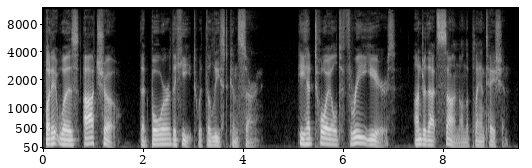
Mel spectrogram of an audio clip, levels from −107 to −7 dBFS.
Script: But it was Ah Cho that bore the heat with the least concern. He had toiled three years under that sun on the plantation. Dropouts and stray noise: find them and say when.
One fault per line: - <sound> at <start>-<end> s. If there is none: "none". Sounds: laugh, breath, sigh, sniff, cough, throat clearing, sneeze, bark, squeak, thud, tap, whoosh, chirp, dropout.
none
